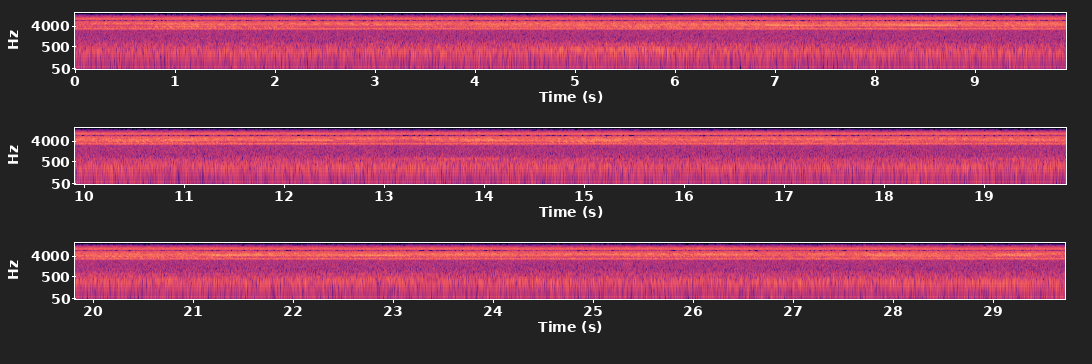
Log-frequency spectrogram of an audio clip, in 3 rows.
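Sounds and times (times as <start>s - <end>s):
insects trilling chorus: 0.0s - 29.7s.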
